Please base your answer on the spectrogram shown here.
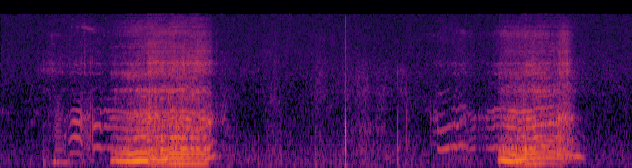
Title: FUNNY SNORING..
